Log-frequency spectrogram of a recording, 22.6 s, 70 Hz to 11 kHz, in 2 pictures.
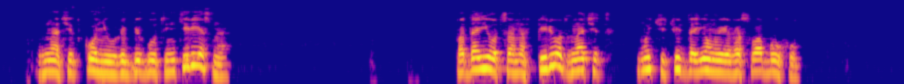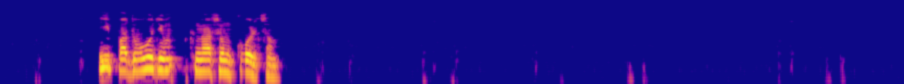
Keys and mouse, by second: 0.5-1.1 middle drag, 1.5-4.8 middle drag, 7.0 g, 10.0-10.7 middle drag, 11.8-12.3 middle drag, 13.5 g, 15.5 middle drag, 16.7 drag, 17.2-18.2 middle drag, 19.2 g, 21.6 r.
